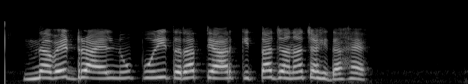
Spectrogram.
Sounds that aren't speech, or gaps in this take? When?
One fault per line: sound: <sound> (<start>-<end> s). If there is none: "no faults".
no faults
